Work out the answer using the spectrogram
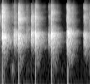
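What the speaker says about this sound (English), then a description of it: "please let's give Dr. Jawala another round of applause for that insightful presentation" Six sharp, evenly spaced hand claps ring out close and loud at a summit event, each a crisp slap with a short decay and no crowd wash behind them.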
